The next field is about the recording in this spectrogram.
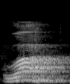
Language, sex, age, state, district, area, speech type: Hindi, male, 45-60, Bihar, Samastipur, rural, read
